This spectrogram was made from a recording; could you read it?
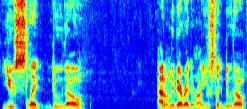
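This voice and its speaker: A man from Buffalo with a Western New York accent, a little tipsy, rambling loosely as he hosts a late-night livestream and shouts out viewers. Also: fairly low pitch, unhurried. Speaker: livestream host. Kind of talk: casual livestream chat reading comments.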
